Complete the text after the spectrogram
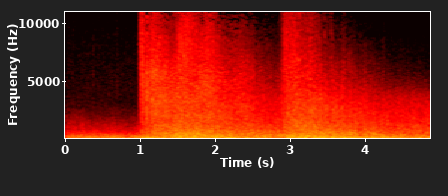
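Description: Thunder cracks loudly and rumbles.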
